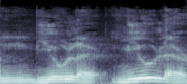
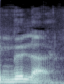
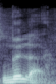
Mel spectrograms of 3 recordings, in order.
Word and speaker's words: Müller: You heard about the Mueller report, they say. But it's actually Müller. Müller. Oh, it's a German name. The U-I is Ü, and two L, so it's Müller.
